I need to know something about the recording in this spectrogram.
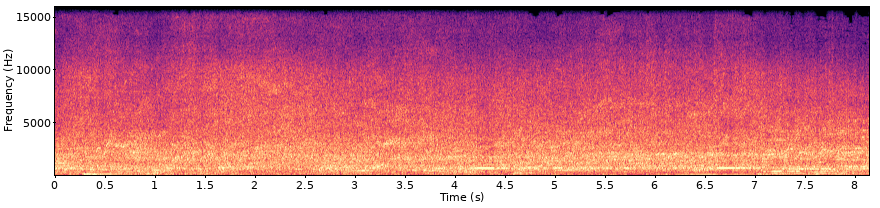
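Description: Several 1/8-scale nitro RC buggies racing, their small engines making a dense, steady high-pitched whine with indistinct voices over it.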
